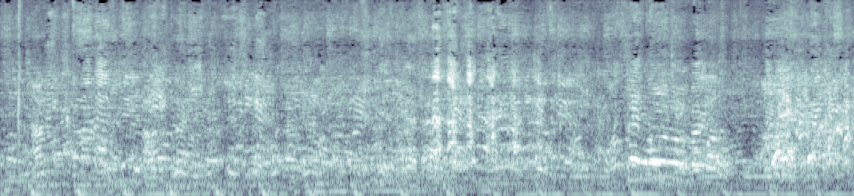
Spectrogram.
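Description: Guests talking over one another over music with a steady beat playing from DJ speakers in a large hall; one voice rises louder a little after six seconds in.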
